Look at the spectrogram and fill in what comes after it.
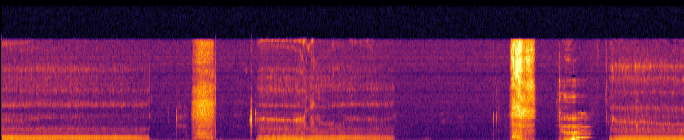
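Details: Domestic cat in Ukraine growling to guard its stick from its owner; long, low rumbling growls of about three seconds each, broken by pauses, brief rustling bursts and one short higher wavering cry.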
